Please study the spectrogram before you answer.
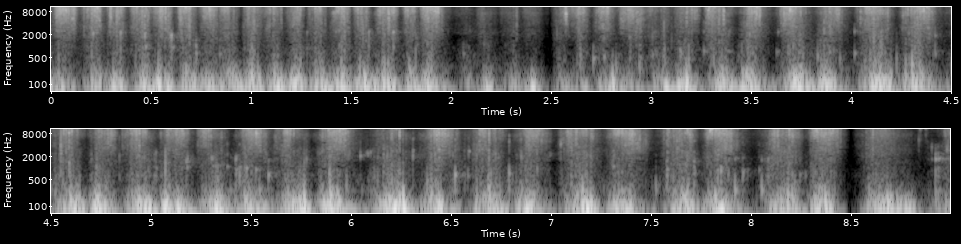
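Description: The sleeve of a worn black cotton fleece sweatshirt with a white print is rubbed and brushed fast and hard with the palm and fingers of the other hand, close to the microphone. It makes a dense run of rough, rapid scratchy rubbing strokes with a heavy low rumble and bright hiss, pausing briefly near the two-second mark before continuing in quick bursts.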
